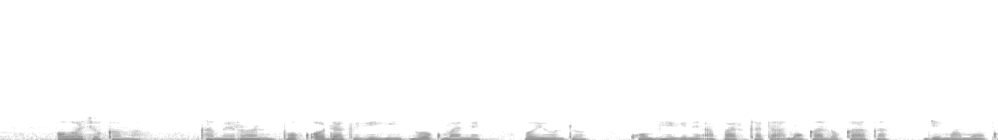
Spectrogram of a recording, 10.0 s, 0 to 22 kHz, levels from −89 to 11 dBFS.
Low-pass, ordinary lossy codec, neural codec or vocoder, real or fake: 3.6 kHz; MP3, 16 kbps; none; real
